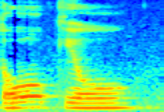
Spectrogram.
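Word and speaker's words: 東京: Jadi kalau orang Jepang bilangnya Tokyo, Tokyo. Jadi O-nya yang panjang, U-nya kayak nggak ada U.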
